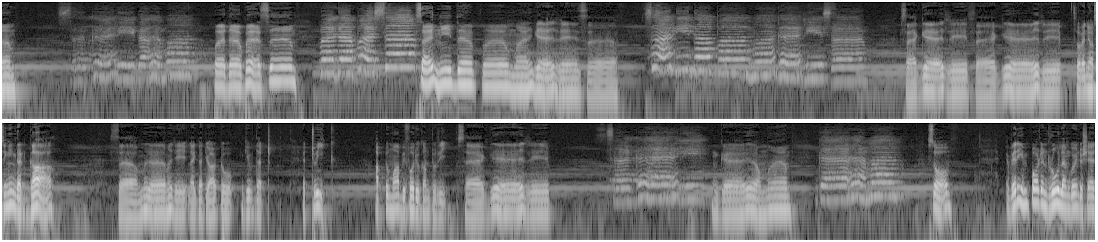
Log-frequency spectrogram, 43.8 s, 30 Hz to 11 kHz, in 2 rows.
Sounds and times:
Carnatic music: 0.0s - 43.7s.

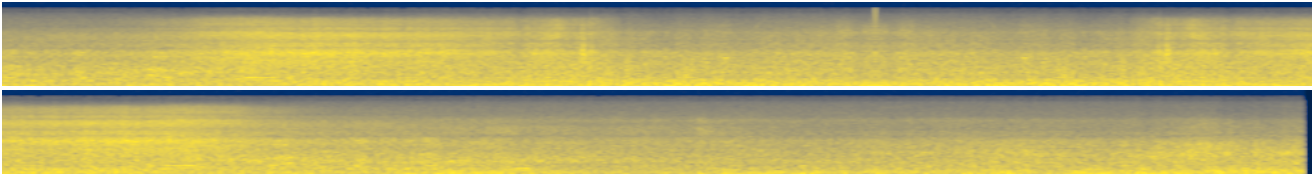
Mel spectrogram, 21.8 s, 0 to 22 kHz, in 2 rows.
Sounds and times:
Water: 0.0s - 21.8s.

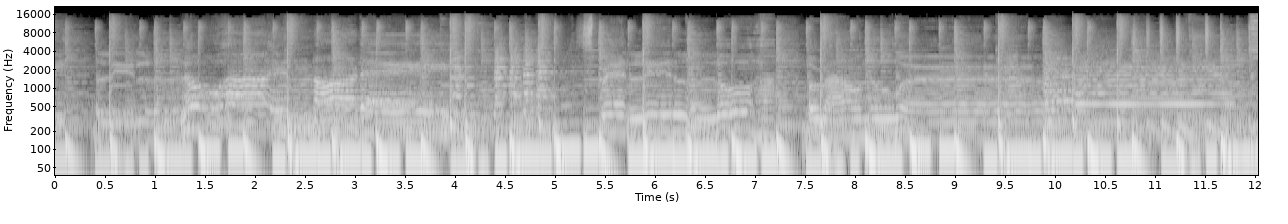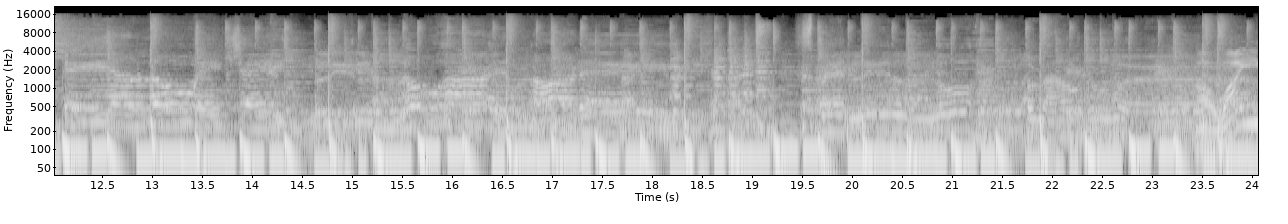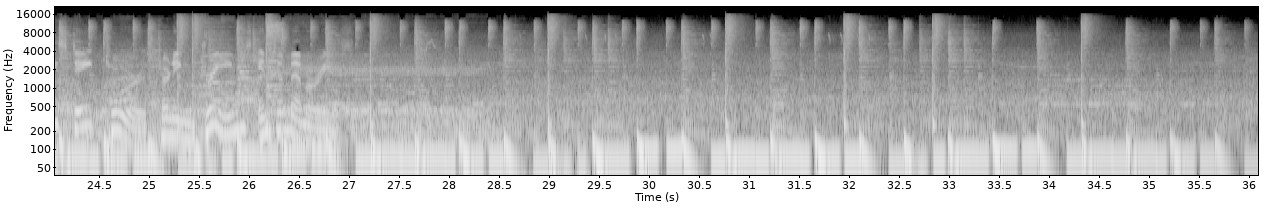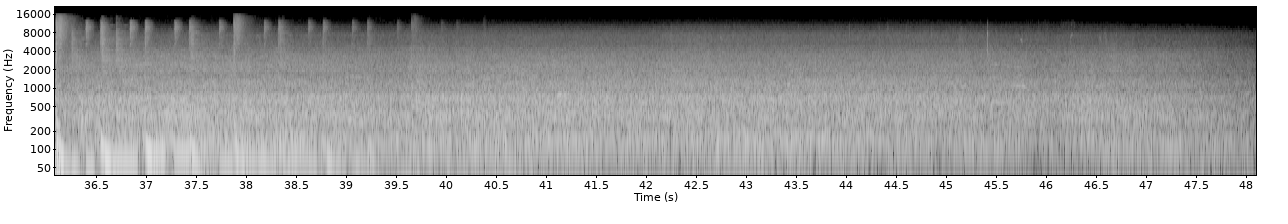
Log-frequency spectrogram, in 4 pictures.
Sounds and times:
Waves, surf: 0.0s - 5.7s, 7.0s - 48.1s
Wind: 27.0s - 48.1s.

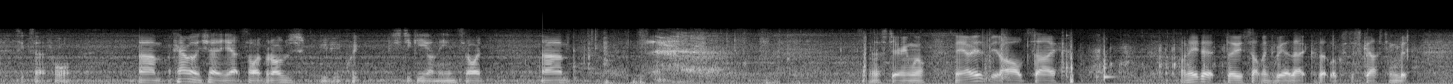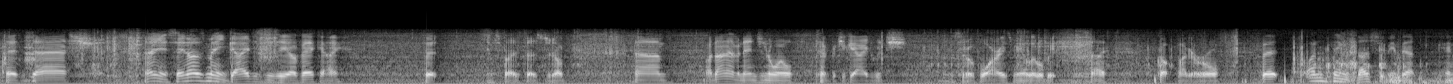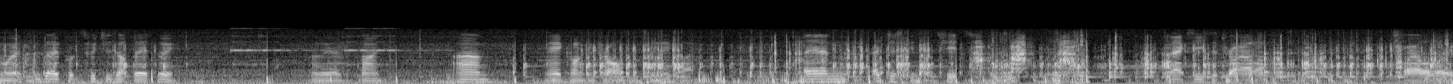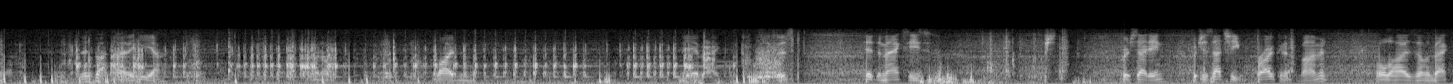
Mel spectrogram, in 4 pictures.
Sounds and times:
Speech: 0.2s - 0.7s, 1.4s - 4.8s, 5.4s - 5.8s, 8.6s - 10.7s, 11.8s - 18.0s, 18.8s - 20.2s, 20.8s - 30.8s, 32.2s - 32.9s, 33.6s - 36.1s, 37.0s - 38.9s, 40.7s - 41.8s, 43.0s - 43.8s, 44.4s - 45.3s, 46.6s - 47.0s, 47.9s - 48.4s, 50.4s - 51.6s, 52.2s - 53.0s, 54.0s - 58.1s.

